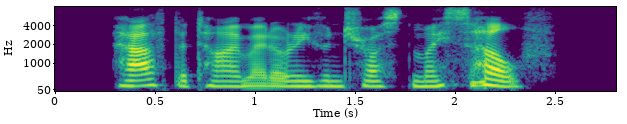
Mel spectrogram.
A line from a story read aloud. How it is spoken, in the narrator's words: he said with a bitter laugh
